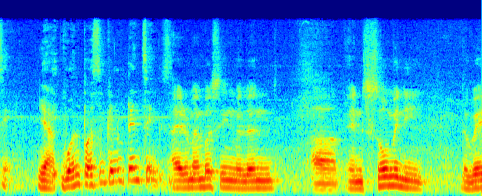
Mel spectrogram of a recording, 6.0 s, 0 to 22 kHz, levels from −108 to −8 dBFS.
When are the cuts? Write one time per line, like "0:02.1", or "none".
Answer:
0:02.1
